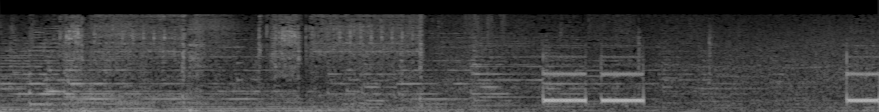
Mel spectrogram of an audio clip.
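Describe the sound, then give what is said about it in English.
A telephone number is dialed: a few short, loud electronic tone beeps in quick succession, set against a busy, clattering mechanical background, with no one speaking. “Phone a certain number, it says, or else.”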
